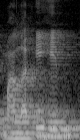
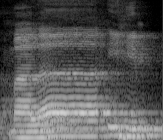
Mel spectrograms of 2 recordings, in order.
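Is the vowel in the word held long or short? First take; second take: short; long. First: The vowel is kept short. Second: The vowel is held long. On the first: This is how it is actually recited. The speaker calls it right. "nyata dibacanya pendek" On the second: This follows the written spelling. The speaker calls it wrong. "Secara tulisan gimana bacanya?"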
